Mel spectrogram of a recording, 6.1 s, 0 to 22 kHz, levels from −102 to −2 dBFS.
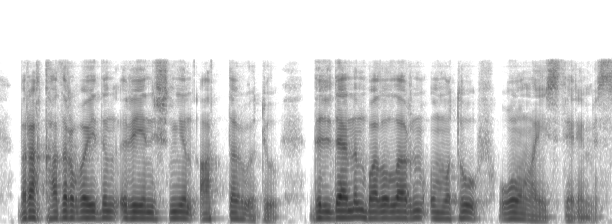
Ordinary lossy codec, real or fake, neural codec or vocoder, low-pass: none; fake; codec, 16 kHz, 4.8 kbps, FACodec; 7.2 kHz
